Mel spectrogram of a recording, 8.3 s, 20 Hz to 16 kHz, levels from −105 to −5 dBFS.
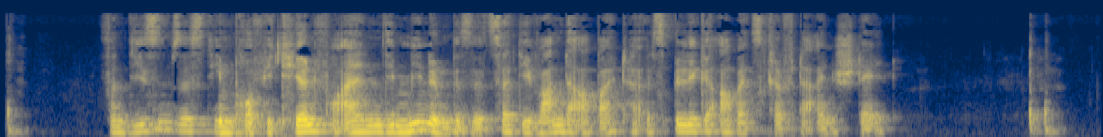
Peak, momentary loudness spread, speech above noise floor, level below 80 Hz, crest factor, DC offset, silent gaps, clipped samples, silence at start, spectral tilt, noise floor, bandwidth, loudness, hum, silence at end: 0 dBFS; 15 LU; 59 dB; -54 dBFS; 20 dB; under 0.1%; none; under 0.1%; 0.05 s; -6 dB/octave; -79 dBFS; 11.5 kHz; -21 LUFS; none; 0.35 s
